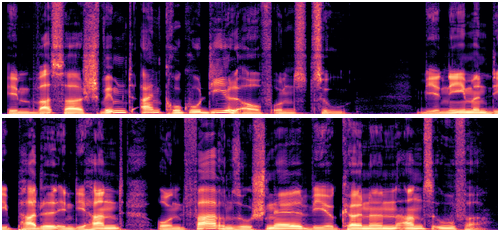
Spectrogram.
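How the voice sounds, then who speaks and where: A man narrating simple scripted stories for language learners, reading carefully in clearly phrased short sentences. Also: sits low, lively intonation, slow pace, no echo, clean studio sound.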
